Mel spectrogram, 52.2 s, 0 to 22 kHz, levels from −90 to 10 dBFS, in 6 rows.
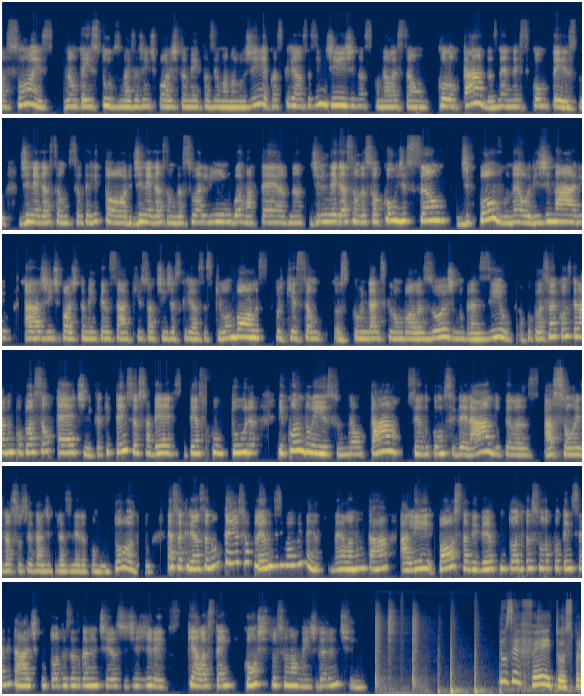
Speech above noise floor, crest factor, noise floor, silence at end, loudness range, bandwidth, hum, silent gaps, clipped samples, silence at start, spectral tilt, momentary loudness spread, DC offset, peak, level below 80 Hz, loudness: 20 dB; 14 dB; -37 dBFS; 0 s; 4 LU; 12.5 kHz; none; none; under 0.1%; 0 s; -5 dB/octave; 11 LU; under 0.1%; -2 dBFS; -44 dBFS; -17 LUFS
